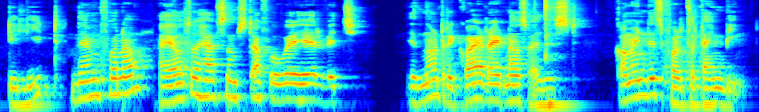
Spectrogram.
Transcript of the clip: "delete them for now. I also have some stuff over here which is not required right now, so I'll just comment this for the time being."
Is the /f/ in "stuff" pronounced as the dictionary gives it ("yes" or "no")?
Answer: yes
